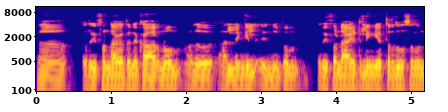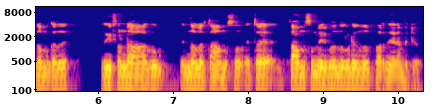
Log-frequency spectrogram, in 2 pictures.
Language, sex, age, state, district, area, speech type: Malayalam, male, 30-45, Kerala, Idukki, rural, spontaneous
